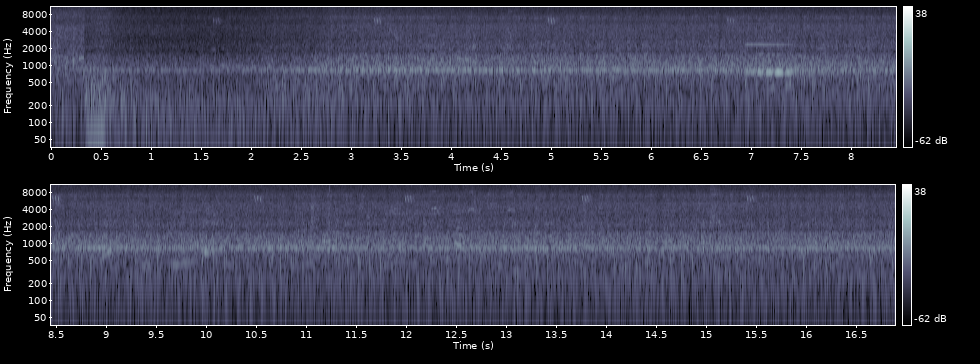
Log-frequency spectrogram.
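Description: Electric multiple unit (EMU) local train running at speed toward the listener: a steady rolling rumble over the rails with a continuous hum. There is a sudden knock about half a second in and a brief louder swell about seven seconds in.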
